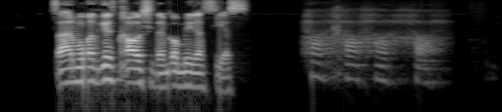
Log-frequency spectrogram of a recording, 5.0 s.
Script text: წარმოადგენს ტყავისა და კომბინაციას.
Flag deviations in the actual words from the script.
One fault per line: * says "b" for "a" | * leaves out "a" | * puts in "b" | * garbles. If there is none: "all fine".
all fine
